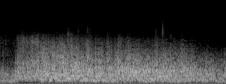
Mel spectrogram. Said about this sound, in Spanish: Hay tormenta! oyo yo los rayos Sí, o si todavía no estoy sordo. Claro que lo oigo.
